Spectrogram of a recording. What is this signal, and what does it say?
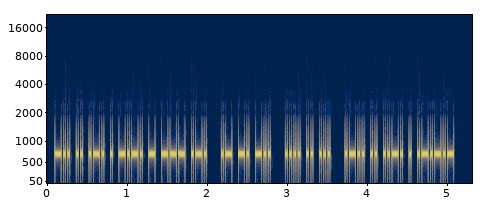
Morse code, heard as a keyed tone, about 44 wpm, 700 Hz. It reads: DIRECTOR AND HIS LIFE.
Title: Sentences from Top 1300 Words 45wpm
